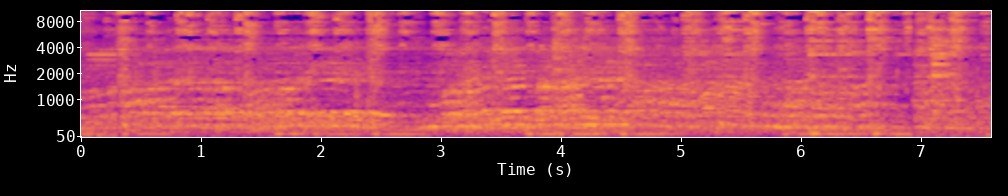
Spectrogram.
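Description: Hindu devotional song: singing over a steady jingling beat of hand percussion.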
